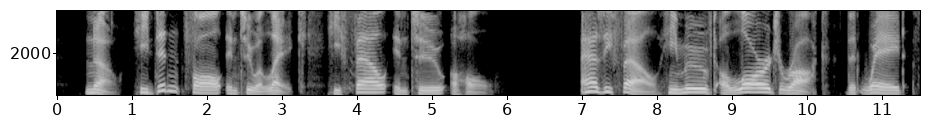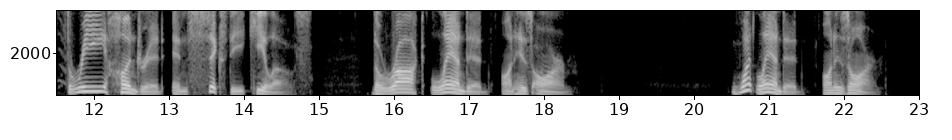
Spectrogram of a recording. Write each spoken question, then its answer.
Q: What landed on his arm?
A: A large rock landed on his arm.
